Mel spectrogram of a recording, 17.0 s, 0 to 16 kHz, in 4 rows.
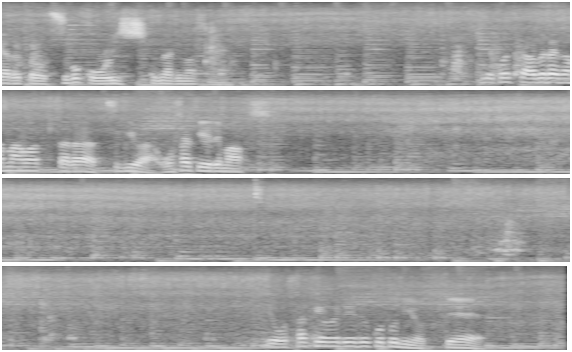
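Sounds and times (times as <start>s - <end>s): background music low notes: 0.0s - 17.0s
vegetables sizzling in a pan: 0.0s - 17.0s
liquid pouring: 5.6s - 13.3s.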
